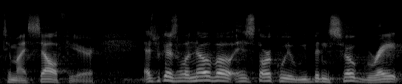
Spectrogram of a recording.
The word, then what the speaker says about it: Lenovo: of people, that don't know how to pronounce or spell Lenovo. They say Lenova.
